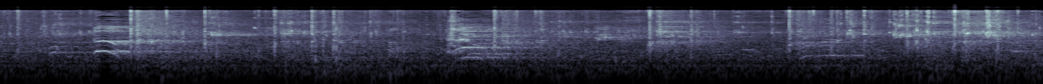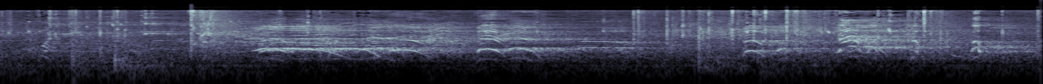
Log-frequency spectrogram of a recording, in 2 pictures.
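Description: Shoes squeak sharply on a court floor.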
